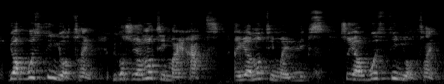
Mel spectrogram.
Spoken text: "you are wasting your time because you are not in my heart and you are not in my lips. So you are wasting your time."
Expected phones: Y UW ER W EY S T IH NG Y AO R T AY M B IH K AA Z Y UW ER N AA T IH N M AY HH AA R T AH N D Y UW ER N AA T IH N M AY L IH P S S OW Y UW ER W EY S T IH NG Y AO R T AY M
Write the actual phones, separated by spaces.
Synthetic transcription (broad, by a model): Y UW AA W EY S T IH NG Y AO T AY M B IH K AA S Y UW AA N AA T IH N M AY HH AA T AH N Y UW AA N AA T IH N M AY L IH P S S OW Y UW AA W EY S T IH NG Y AO T AY M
